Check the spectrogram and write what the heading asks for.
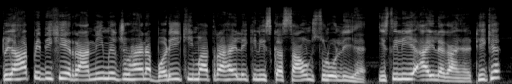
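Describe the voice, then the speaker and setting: Slow patient male tutor, dry close sound. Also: extremely high pitch, darkish tone, dry recording. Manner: slow, repetitive, spells letters out one by one; keeps addressing viewers as friends. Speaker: teacher. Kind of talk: tutorial explaining spelling on a board.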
